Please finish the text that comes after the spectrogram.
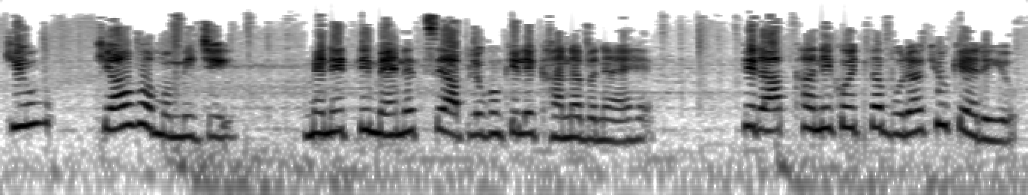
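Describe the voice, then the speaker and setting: Woman playing a plaintive, high-voiced young daughter-in-law. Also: fairly quick, a little mellow, soft background music, natural voice. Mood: hurt, puzzled. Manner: plaintive, earnest. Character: mistreated, meek young pregnant daughter-in-law. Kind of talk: animated moral story acting.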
